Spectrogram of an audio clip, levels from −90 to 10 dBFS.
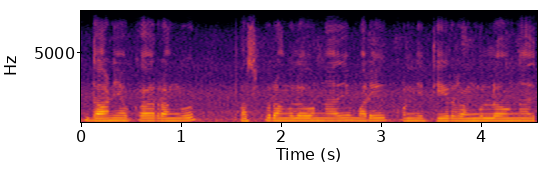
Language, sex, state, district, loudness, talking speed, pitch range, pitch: Telugu, male, Telangana, Mahabubabad, -17 LUFS, 145 wpm, 160-170 Hz, 165 Hz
